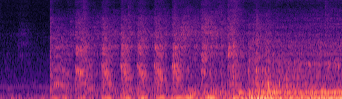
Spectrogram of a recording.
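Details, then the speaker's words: Petrol car, former taxi, cranks in quick pulses then settles into an uneven lumpy idle from a misfire; the whole engine visibly shakes and vibrates in the bay. "So, I hope you can hear how terrible it sound like. It sound like something is shaking."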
